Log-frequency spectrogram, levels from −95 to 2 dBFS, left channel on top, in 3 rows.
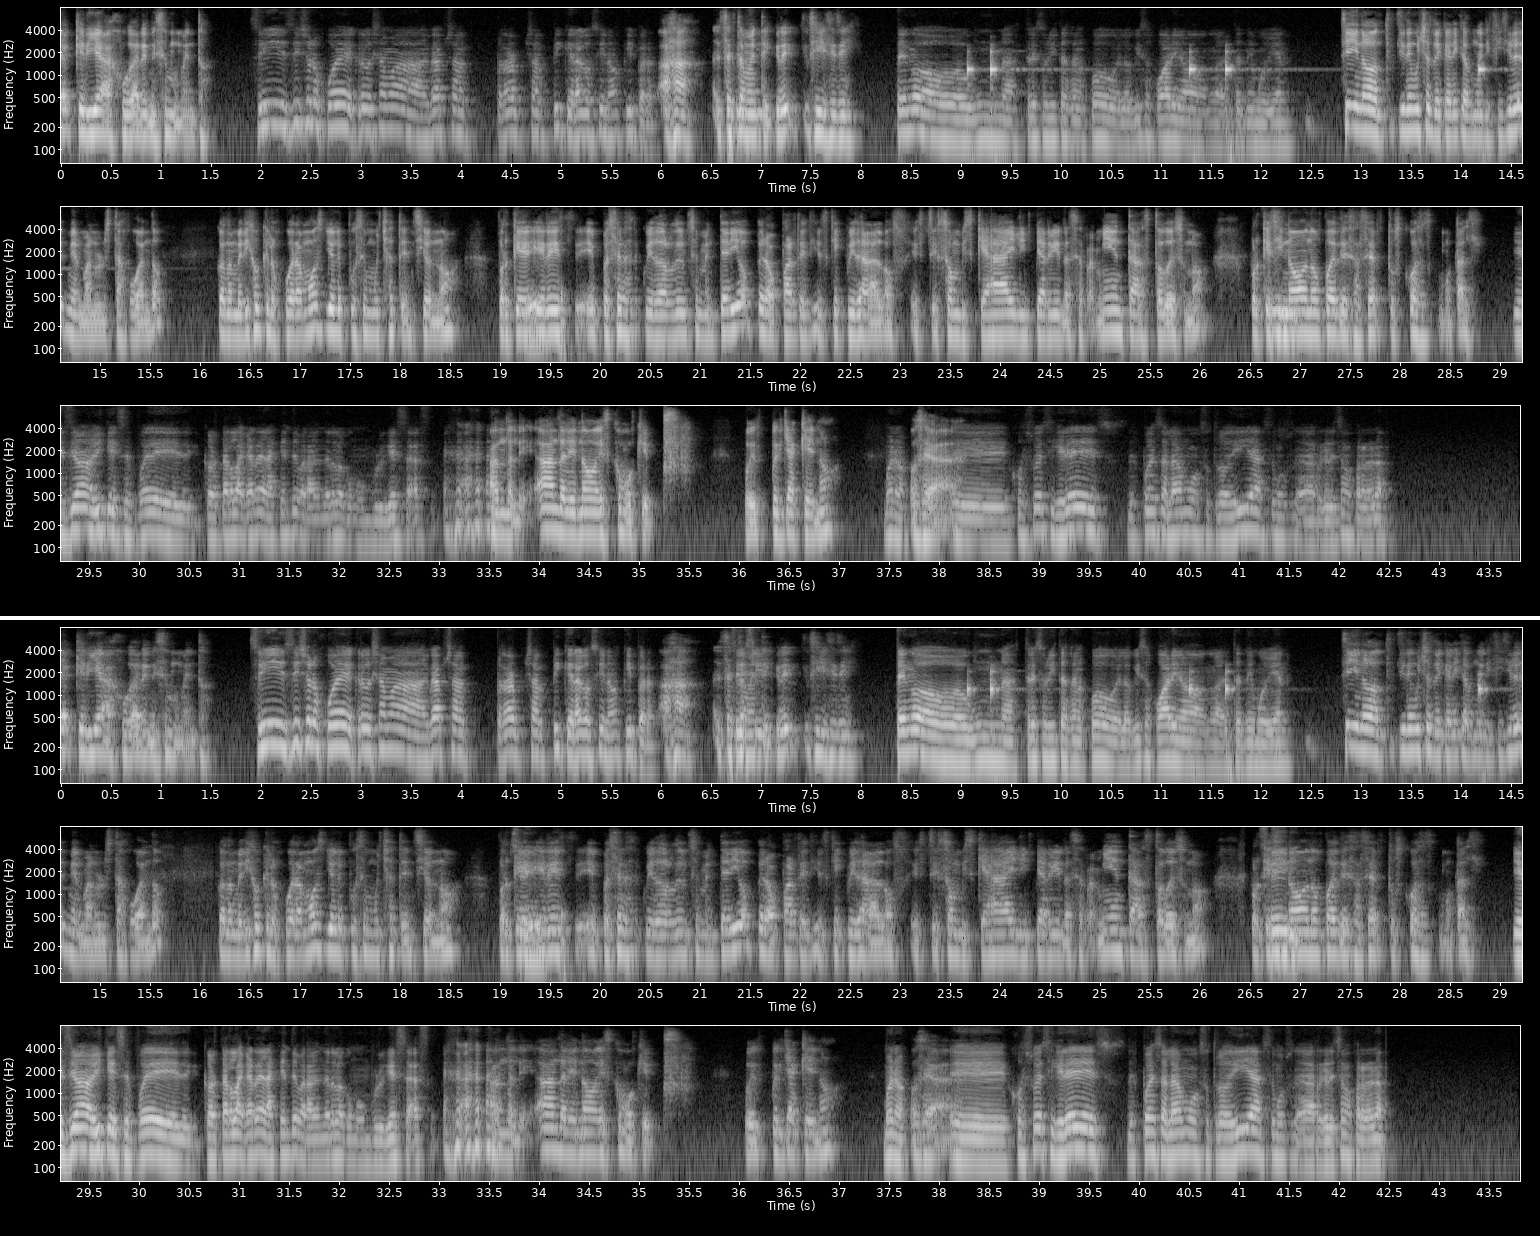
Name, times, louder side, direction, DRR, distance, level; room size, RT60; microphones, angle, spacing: voice 1, 0.0-1.5 6.0-7.9 12.8-15.6 16.2-28.8 33.5-35.5 36.1-37.0 37.7-38.2, left 5 dB, 70° left, 0.4 m, -24 dB
voice 2, 1.9-4.1 4.4-6.0 6.8-7.1 8.4-12.3 19.2-19.5 26.7-27.0 29.1-33.6 37.5-37.7 38.1-42.5, right 5 dB, 75° right, 0.3 m, -26 dB
sound 1, 9.1-10.7 11.3-12.9 14.2-15.5, left 6 dB, ahead, 0.3 m, -29 dB
2.6 x 2.0 x 2.3 m
head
